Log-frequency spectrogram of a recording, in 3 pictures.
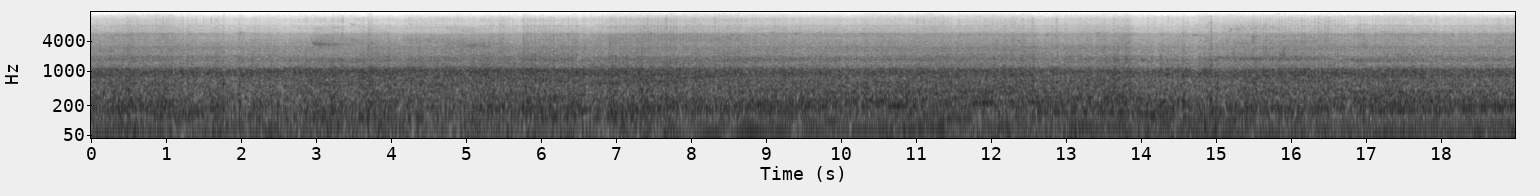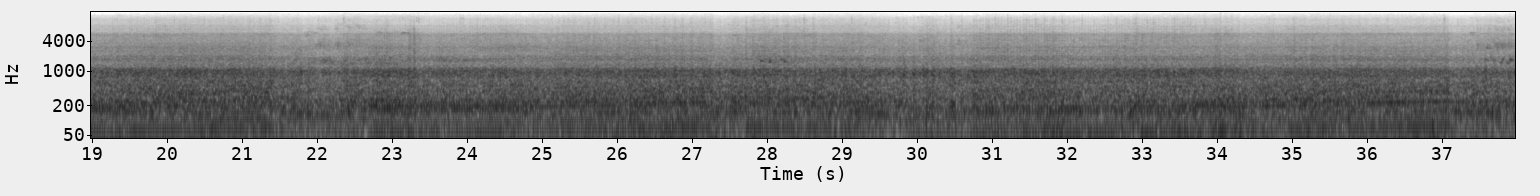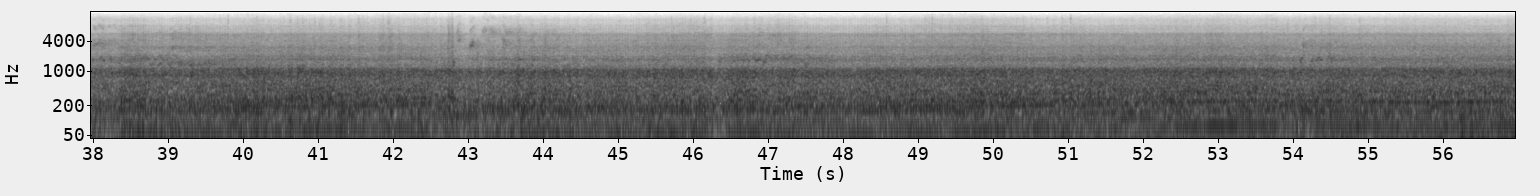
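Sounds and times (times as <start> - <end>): go-kart motor running: 0.0 - 56.9
tyre and chassis noise: 0.0 - 56.9
faint tyre squeaks: 2.8 - 3.8, 4.7 - 5.6, 21.8 - 24.8, 27.7 - 28.6, 37.2 - 40.1, 42.6 - 44.3, 46.3 - 48.0, 54.0 - 54.7.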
